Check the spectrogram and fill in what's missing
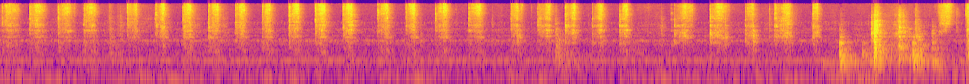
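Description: Sandpaper rubs across a wooden tree root centerpiece near patches of moss, about twenty quick, even back-and-forth scraping strokes up close, loosening into rougher rubbing at the end.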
